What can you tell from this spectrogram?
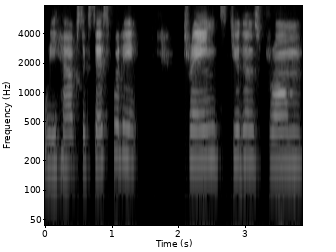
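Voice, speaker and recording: With a non-native accent, a woman speaks at a medium pitch in a bright, sharp tone. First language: not English. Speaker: art therapy instructor and coach. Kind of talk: online class presentation. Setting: online video class with screen share. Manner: hesitant with fillers.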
